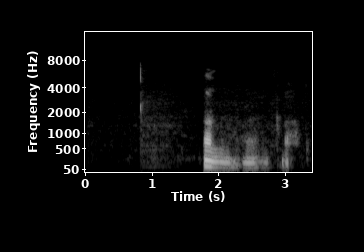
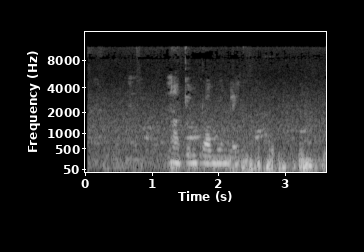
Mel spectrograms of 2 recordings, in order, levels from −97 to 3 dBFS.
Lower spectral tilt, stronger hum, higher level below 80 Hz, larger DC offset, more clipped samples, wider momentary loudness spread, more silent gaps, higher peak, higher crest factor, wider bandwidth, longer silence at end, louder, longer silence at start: about the same, -7.5 dB/octave vs -8 dB/octave; neither; second, -70 dBFS vs -38 dBFS; neither; neither; about the same, 21 LU vs 19 LU; neither; second, -16 dBFS vs -12 dBFS; first, 24 dB vs 16 dB; second, 6.6 kHz vs 11.5 kHz; first, 0.3 s vs 0 s; second, -35 LUFS vs -28 LUFS; first, 1.8 s vs 0.05 s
